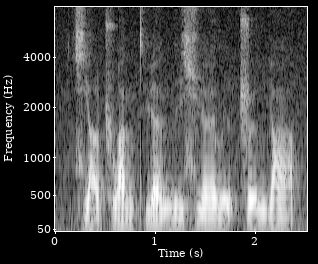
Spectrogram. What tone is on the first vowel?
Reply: low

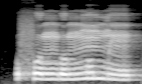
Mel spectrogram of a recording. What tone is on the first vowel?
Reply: low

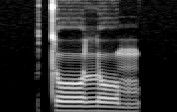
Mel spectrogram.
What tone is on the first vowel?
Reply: low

